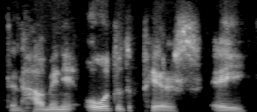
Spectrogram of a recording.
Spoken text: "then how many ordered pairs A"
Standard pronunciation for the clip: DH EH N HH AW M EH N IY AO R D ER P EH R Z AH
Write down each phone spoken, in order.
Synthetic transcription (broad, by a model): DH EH N HH AW M EH N IY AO L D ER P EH R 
